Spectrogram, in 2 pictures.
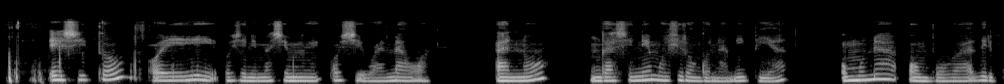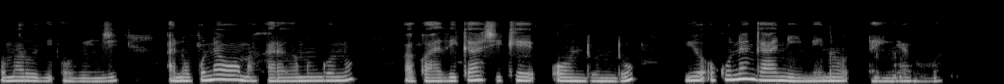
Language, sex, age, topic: Oshiwambo, female, 18-24, agriculture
